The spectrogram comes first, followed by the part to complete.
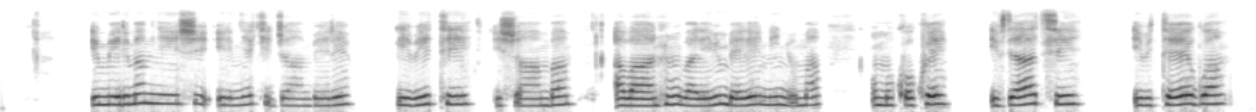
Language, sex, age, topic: Rundi, female, 25-35, agriculture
